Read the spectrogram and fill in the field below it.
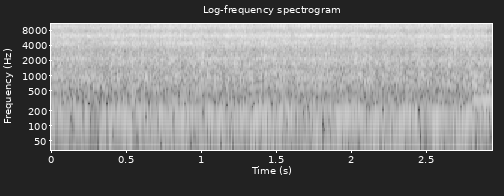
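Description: A 1969 Pontiac Firebird with a 400 HO V8 idles steadily while its ignition timing is being tuned, a loud, continuous low rumble with a constant engine hum and no voices.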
